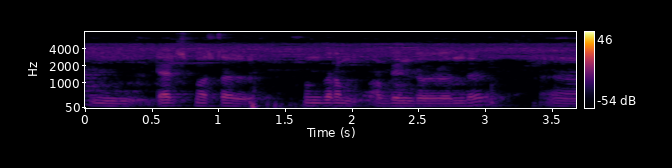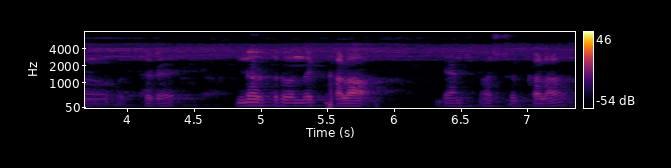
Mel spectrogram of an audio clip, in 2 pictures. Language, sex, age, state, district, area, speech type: Tamil, male, 45-60, Tamil Nadu, Krishnagiri, rural, spontaneous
